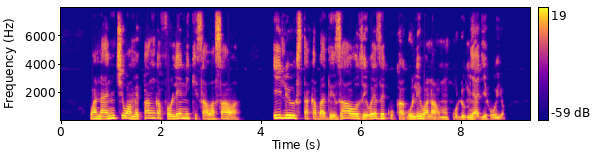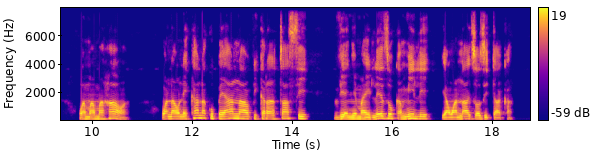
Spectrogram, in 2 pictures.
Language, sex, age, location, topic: Swahili, male, 18-24, Kisumu, government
